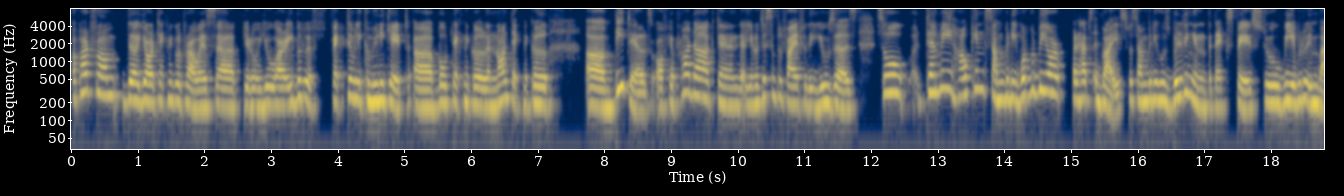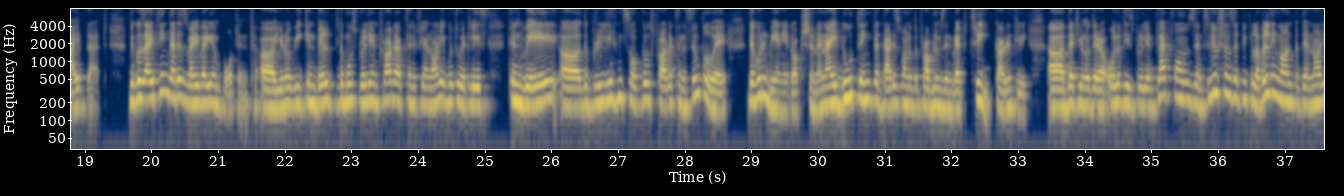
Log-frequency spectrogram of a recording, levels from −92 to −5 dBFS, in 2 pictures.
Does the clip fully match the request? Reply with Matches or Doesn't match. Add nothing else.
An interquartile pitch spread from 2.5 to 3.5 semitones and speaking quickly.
Doesn't match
